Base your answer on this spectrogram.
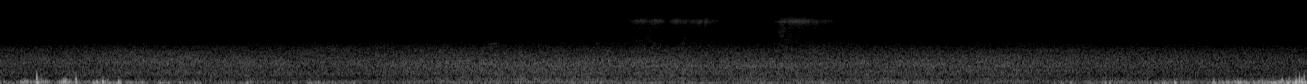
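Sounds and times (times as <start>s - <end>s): outdoor background noise: 0.0s - 13.0s
faint high hisses: 6.3s - 8.5s.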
